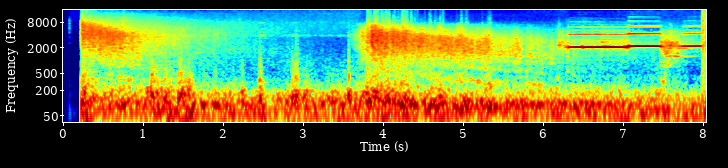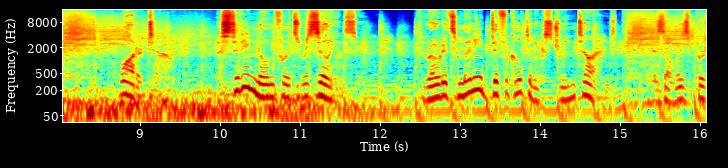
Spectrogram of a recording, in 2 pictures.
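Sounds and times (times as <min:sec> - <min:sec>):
deep rumbling boom: 0:00.2 - 0:14.0
low rumble: 0:00.2 - 0:15.1
high-pitched electronic tone: 0:06.2 - 0:08.2.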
